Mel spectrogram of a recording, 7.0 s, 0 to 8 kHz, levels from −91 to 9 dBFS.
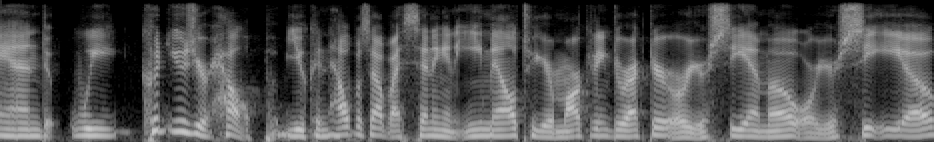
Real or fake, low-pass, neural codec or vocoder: fake; 7.2 kHz; vocoder, 44.1 kHz, 80 mel bands, Vocos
